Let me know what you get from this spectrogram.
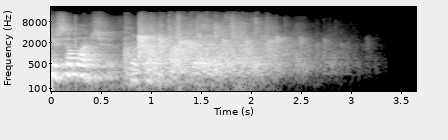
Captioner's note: applause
